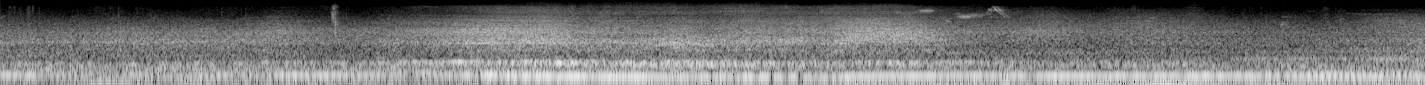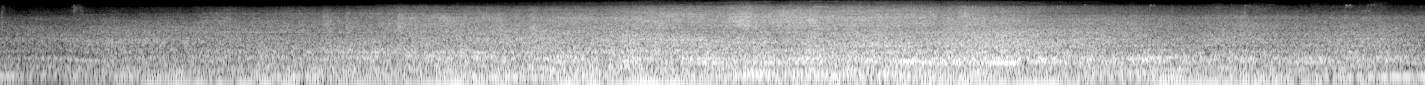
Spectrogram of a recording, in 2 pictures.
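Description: A motor vehicle engine running steadily, getting louder about two-thirds of the way through and easing off near the end, over road traffic noise.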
